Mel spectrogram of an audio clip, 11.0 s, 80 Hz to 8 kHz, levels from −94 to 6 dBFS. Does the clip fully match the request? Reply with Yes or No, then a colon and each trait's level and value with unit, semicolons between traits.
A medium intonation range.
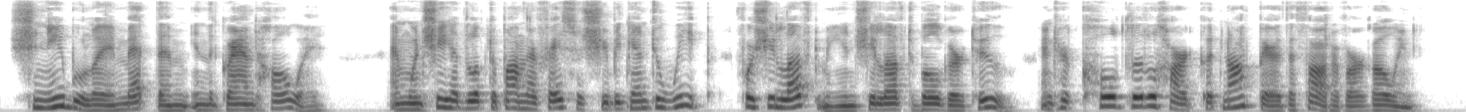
No: wide, 7.5 semitones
